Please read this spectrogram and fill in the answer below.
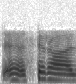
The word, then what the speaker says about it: Syrah: Syrah. – Exactly, yeah. Exactly. The same grape, same clone. Of course, over the years, they've taken on the influences of the local environment, but and so the French Syrah is very popular in the Rhone Valley.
